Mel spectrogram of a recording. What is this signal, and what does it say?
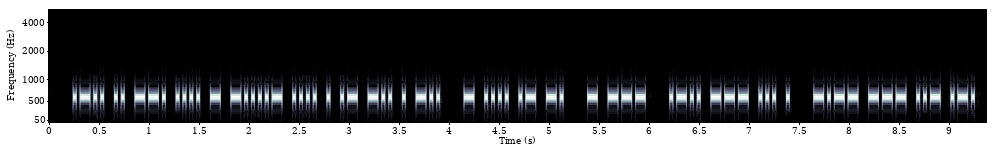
Morse code, heard as a keyed tone, about 34 wpm, 600 Hz. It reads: LIGHT-HEADED THAN TO LOSE YOUR
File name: the old man and the sea 2 35wpm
